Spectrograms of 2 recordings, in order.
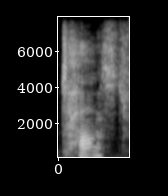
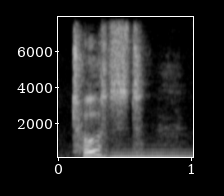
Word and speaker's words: tossed: uh tossed right here so tossed free books instead of toast tossed try that test okay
